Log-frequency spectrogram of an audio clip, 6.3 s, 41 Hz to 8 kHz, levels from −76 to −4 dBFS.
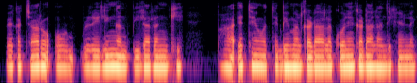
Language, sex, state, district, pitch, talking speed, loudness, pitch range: Garhwali, male, Uttarakhand, Uttarkashi, 115 Hz, 170 wpm, -17 LUFS, 110-115 Hz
